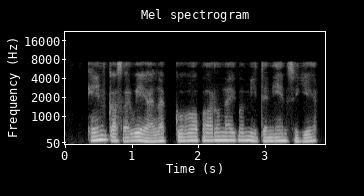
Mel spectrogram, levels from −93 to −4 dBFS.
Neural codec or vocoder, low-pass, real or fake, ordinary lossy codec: codec, 16 kHz, 1.1 kbps, Voila-Tokenizer; 7.2 kHz; fake; none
